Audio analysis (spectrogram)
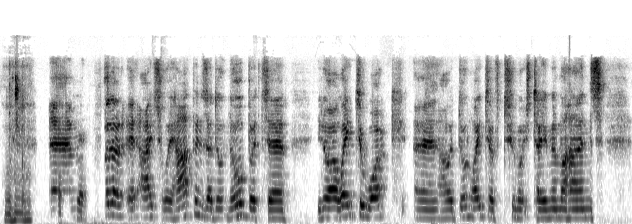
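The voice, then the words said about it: Scottish accent. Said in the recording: “Notice how I said a nice Scottish accent there, embryonic.”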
